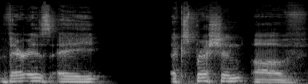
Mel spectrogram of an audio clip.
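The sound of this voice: The clip features an unforced reading voice. The background is quiet.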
